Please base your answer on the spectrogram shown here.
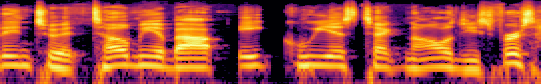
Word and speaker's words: Aqueous: so let's get into it tell me about aqueous Technologies first how did you come up with the name aqueous because it's kind of cool it sounds like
